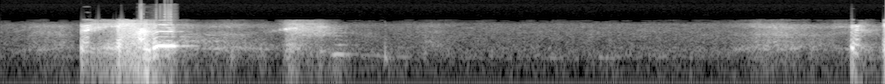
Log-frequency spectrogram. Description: Had another wonderful sneeze fit whilst listening to other sneezes - they definitely get my nose tingling!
